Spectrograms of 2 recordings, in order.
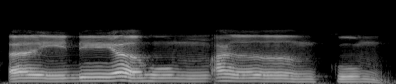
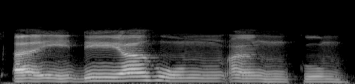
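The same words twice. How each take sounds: First: The n is hidden and held two beats. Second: The n is clear and not held. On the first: The speaker calls it right. "Disembunyikan ataupun disamarkan kadar dua harakat di antara nun dan kaf" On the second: The speaker calls it wrong. "Jangan baca aidiyahum ankum. Salah"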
